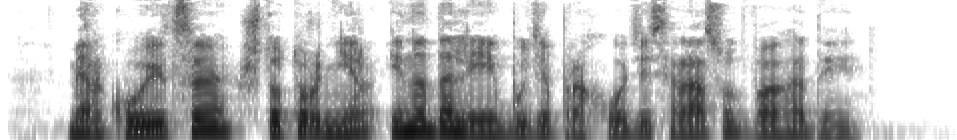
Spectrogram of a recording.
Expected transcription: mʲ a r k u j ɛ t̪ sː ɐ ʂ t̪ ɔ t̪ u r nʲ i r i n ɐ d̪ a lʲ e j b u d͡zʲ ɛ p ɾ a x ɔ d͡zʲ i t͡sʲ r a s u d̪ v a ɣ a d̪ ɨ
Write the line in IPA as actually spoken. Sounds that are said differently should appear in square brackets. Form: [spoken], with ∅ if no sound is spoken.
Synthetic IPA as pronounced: mʲ a r k u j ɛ t̪ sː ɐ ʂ t̪ ɔ t̪ u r nʲ i r i n ɐ d̪ a lʲ e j b u d͡zʲ ɛ p ɾ a x ɔ d͡zʲ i t͡sʲ r a s u d̪ v a ɣ a d̪ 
